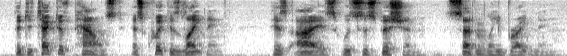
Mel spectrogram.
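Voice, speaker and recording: A man's voice: on the low side, animated, normal speed, fairly bright tone. A man playing a theatrical storybook narrator, telling a comic murder mystery in lilting rhyme. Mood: dramatic, wry. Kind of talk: scripted rhyming narration.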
